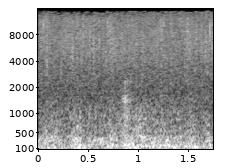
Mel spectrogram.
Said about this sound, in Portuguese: Nisso, dá um, um trovão que começa a iluminar, sabe? Em volta a terra, o chão, a água que você pisa. Eu acho é Isso, coisa? no segundo trovão que dá, você vê um reflexo, uma sombra.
